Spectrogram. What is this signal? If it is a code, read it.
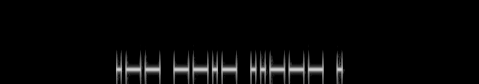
Morse code, heard as a keyed tone, about 25 wpm, 700 Hz. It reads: WQ2E
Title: Call Signs Repeated 2x - 25wpm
